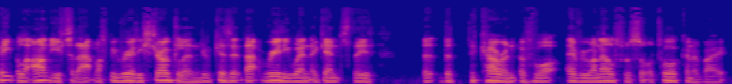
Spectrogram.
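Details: Adult male speaker; normal voice.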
